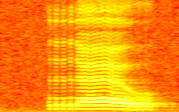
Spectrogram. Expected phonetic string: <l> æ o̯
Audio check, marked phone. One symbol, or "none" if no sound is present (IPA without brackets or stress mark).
r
